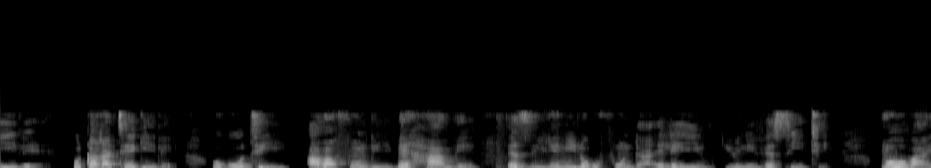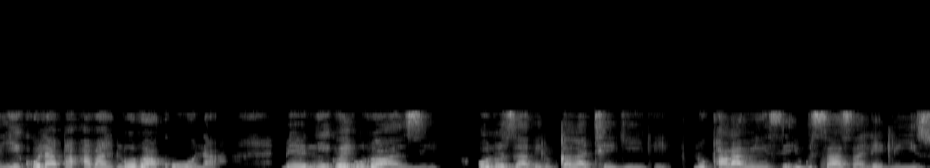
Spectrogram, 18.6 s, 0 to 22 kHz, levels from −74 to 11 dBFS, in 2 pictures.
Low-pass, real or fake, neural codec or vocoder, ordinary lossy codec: 7.2 kHz; real; none; AAC, 32 kbps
